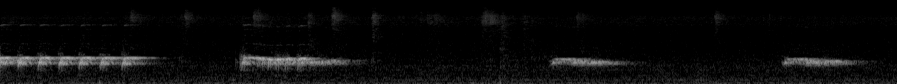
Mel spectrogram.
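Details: Wild local zebra dove calling repeatedly: rapid stuttering trilled coos near one pitch, each burst about one to one and a half seconds long, given four times with short pauses between, over faint background hiss and distant clicks.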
